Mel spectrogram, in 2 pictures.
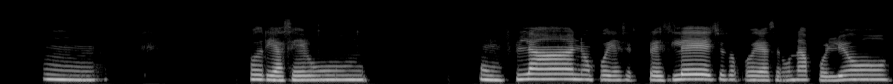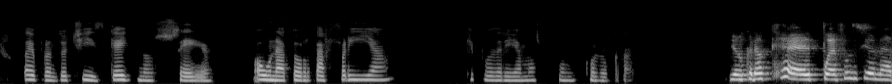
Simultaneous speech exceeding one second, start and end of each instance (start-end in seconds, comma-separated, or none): none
